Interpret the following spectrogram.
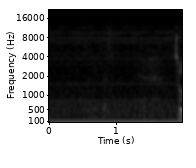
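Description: Steady low electrical mains hum in the recording, unchanging throughout.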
